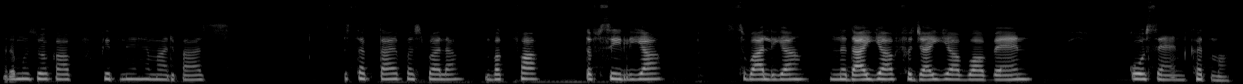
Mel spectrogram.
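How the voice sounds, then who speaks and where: A woman's voice: on the high side, little pitch movement, takes it slowly, long pauses, dry recording. A woman teaching an exam-prep lesson, explaining step by step and answering her own questions.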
